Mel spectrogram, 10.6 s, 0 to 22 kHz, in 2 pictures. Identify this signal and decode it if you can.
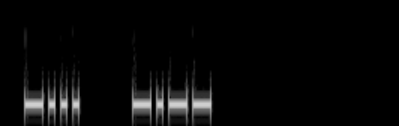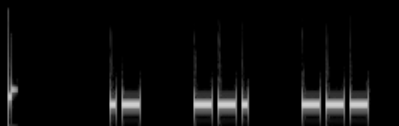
Morse code, heard as a keyed tone, about 15 wpm, spaced as for 8 wpm, 700 Hz. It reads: BY AGO
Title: 3x Character Spacing - Top 500 Words - 15wpm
